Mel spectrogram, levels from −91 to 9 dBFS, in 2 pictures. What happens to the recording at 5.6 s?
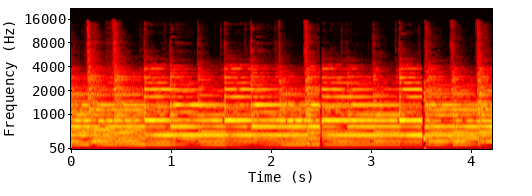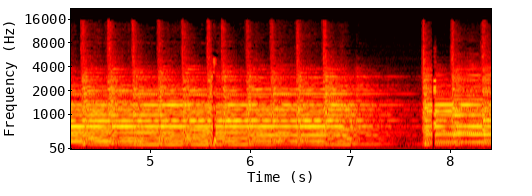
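At 5.61 s the audio jumps ahead, and a short corrupted stretch runs to 5.66 s, about 56 ms. That matches roughly two frames of about 26 ms each. The likely cause is a broken MP3 bit reservoir. MP3 frames store part of their data in earlier frames. When frames are lost, the next frame reaches back for its data and reads bytes from the wrong frame. Its first moments then decode as garbage.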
